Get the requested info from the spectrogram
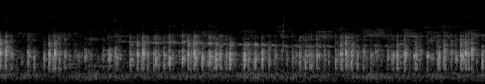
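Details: Forest green tree frogs calling at Shiriya, Aomori, one of the northernmost populations in Japan. Loud bursts of fast pulsed rattling, each about a third of a second long, are repeated in quick succession over a continuous chorus.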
